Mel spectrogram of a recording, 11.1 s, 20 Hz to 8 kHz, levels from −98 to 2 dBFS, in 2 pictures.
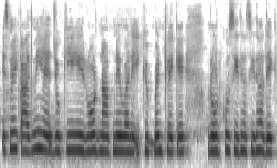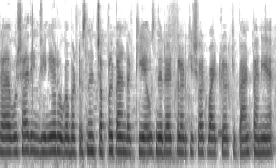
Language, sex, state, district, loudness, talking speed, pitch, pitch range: Hindi, female, Bihar, Muzaffarpur, -25 LUFS, 210 wpm, 230 Hz, 220-235 Hz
